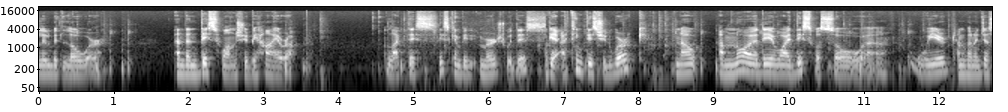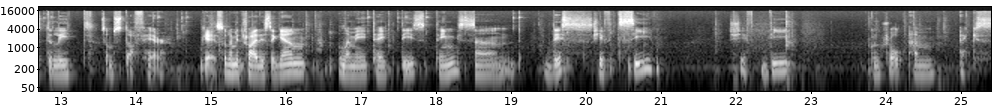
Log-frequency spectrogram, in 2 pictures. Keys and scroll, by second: 3.6 g, 4.8 Tab, 5.0 alt+z, 5.3 alt+a, 5.3 ctrl+s, 6.7 ctrl+j, 6.8 Tab, 6.8 alt+a, 6.8 ctrl+s, 6.9 alt+z, 8.2 ctrl+s, 10.0 alt+z, 12.0 alt+z, 14.4 x, 14.8 ctrl+z, 14.8 alt+a, 14.8 ctrl+s, 14.8 shift+c, 14.9 ctrl+s, 20.1 shift+c, 21.9 shift+d, 24.0 ctrl+m.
